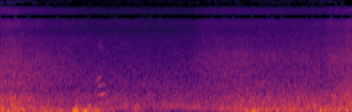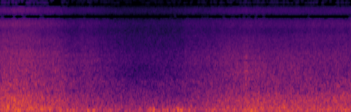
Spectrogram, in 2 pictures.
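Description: Small surf breaking and washing up the beach, swelling and easing, with one wash loudest around the middle. Wind buffets the microphone with low rumbling gusts about a second in.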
